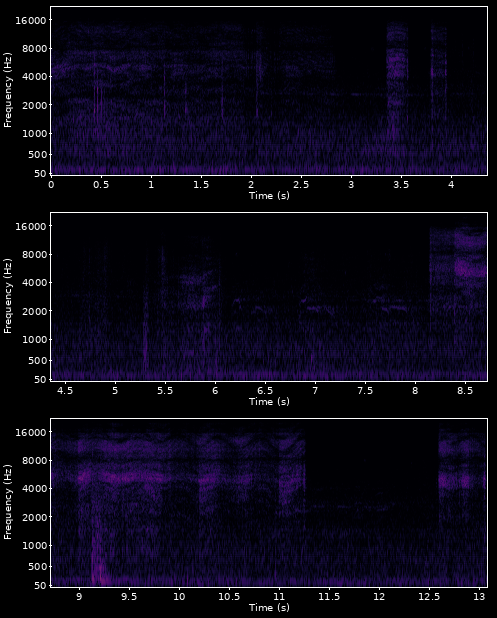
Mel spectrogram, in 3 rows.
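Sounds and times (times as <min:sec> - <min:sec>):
spray paint can hissing: 0:00.0 - 0:02.8, 0:03.4 - 0:04.0, 0:08.1 - 0:11.3, 0:12.6 - 0:13.0.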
